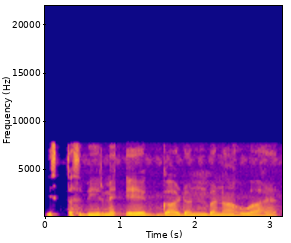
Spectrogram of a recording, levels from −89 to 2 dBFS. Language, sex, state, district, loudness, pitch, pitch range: Hindi, male, Uttar Pradesh, Lucknow, -13 LUFS, 140 Hz, 135-155 Hz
